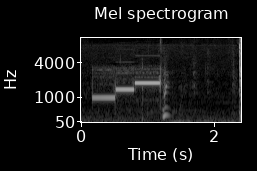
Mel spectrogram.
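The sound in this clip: Telephone keypad dialing tones: three steady beeps in a row, each pitched a step higher than the one before, followed by a brief voice and a short burst of noise.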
